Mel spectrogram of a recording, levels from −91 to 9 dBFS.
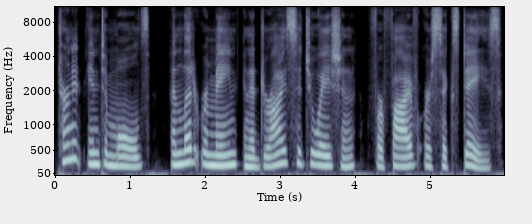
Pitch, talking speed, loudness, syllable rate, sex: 205 Hz, 170 wpm, -17 LUFS, 3.9 syllables/s, female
